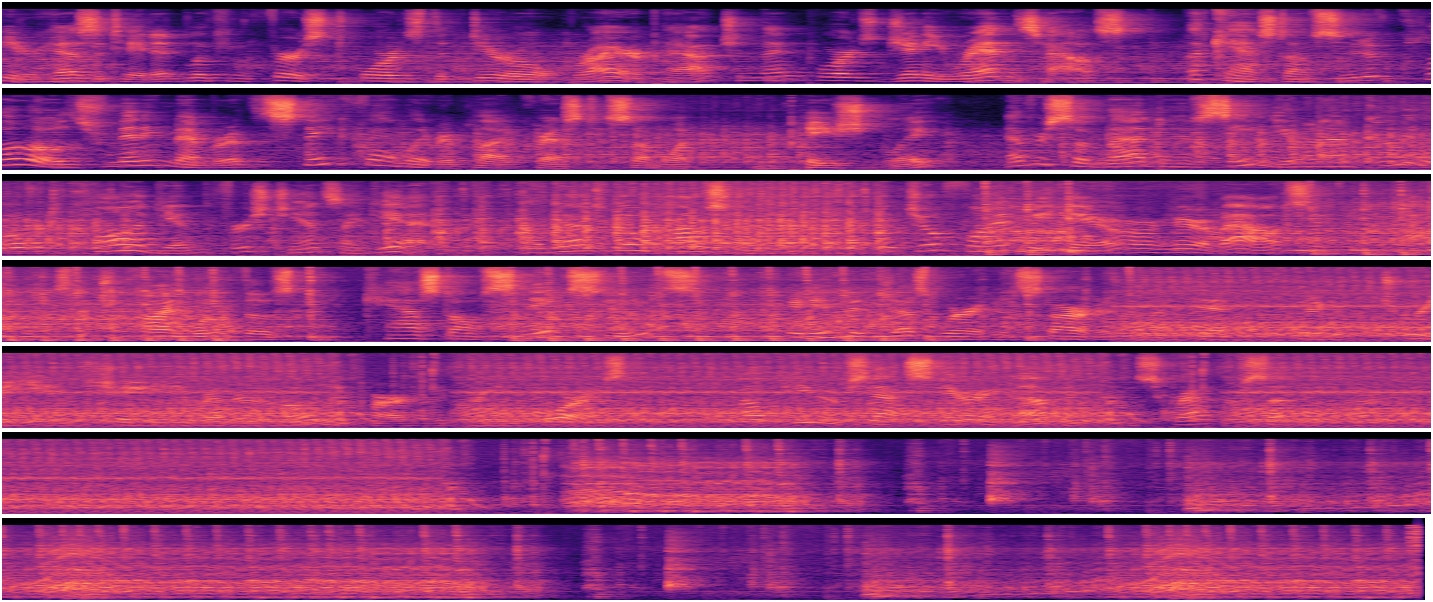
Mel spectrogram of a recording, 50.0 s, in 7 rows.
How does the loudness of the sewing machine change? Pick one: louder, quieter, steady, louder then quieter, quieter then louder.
louder.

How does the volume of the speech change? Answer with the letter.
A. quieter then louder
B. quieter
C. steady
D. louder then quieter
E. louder
C.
